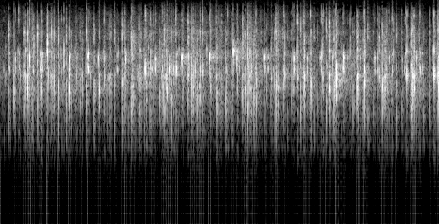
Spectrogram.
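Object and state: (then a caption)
Plastic articulated lobster toy. A green and white articulated plastic lobster toy is held up by its claws and shaken and wiggled by hand, its segments clacking against each other. The result is a dense, continuous patter of quick, dry plastic clicks, bright and thin with no low end.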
